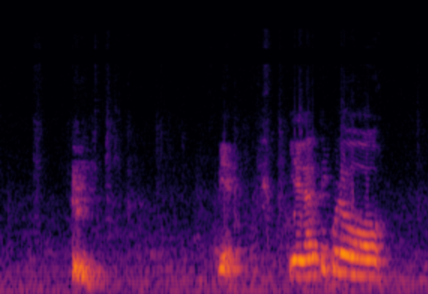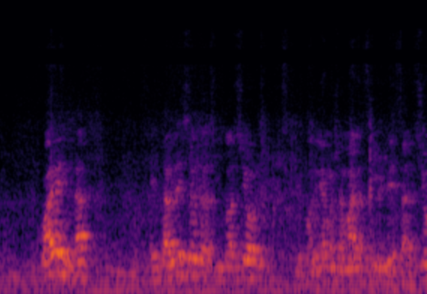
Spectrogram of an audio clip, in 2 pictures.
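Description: A middle-aged man speaks into a microphone with animation.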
